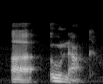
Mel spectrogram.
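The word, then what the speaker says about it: Unuk: In Sumerian, as Wiseman notes, the way you would pronounce Urek is Unak, U-N-U-K. So it sounds a little bit more similar to Enoch in that sense.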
